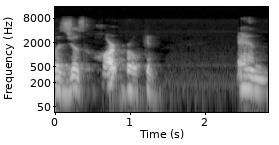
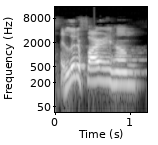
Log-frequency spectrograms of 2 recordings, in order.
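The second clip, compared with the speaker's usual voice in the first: loud, higher preacher's repeat; punchy, raised sermon voice; sermon emphasis; 4 semitones higher, 10 dB louder than usual. Real, not acted. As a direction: drive it home like a preacher. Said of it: "This is gonna be, like, a sermon".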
